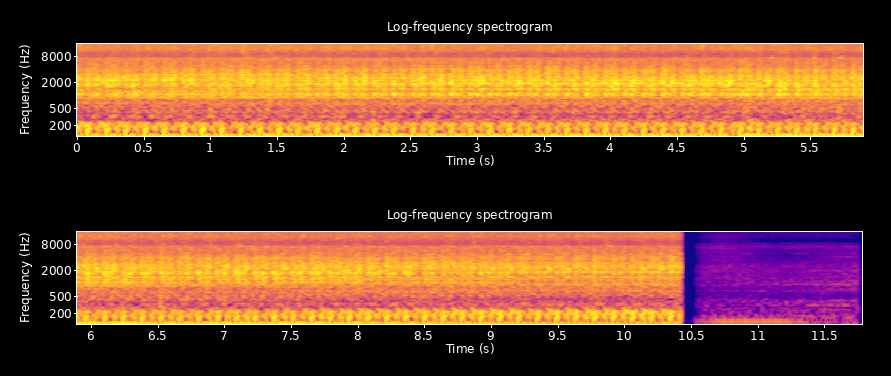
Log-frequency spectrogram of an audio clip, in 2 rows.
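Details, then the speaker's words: 7.3L IDI diesel after valve cover gaskets and fuel return lines were replaced, air cleaner off; steady fast clatter around 1500 rpm, then shut off abruptly. Abnormal high idle, and owner feared a runaway. "i had that off because i first started it and it went to like 1500 rpm which is not normal so i thought it might run away or have a chance of running away"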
